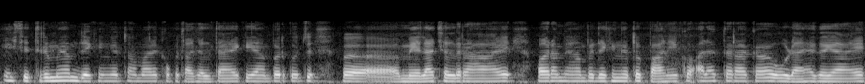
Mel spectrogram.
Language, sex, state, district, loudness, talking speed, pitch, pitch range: Hindi, male, Maharashtra, Sindhudurg, -15 LUFS, 235 wpm, 150 Hz, 140-155 Hz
